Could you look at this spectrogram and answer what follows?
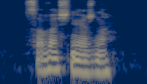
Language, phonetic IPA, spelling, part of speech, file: Polish, [ˈsɔva ˈɕɲɛʒna], sowa śnieżna, noun, LL-Q809 (pol)-sowa śnieżna.wav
